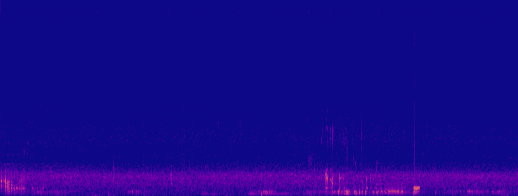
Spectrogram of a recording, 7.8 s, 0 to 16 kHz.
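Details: After 12 hours without food, before and after drinking milk, in a person with severe lactose intolerance: irregular low gurgles and rumbles with bubbling squeaks from the belly; stomach growling (borborygmi).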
